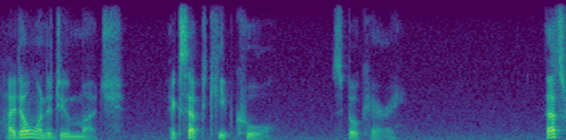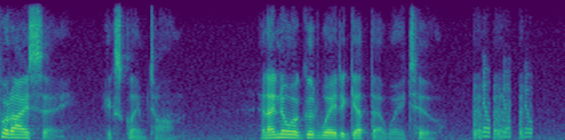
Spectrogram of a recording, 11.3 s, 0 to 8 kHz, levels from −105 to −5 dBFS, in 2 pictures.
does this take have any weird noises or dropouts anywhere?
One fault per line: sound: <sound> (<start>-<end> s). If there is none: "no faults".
sound: laugh (10.4-11.0 s)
